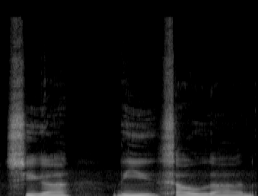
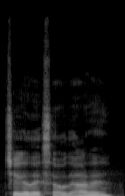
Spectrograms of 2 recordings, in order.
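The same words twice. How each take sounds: First: The title is said with guttural Portuguese pronunciation. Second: The title is said with Spanish pronunciation. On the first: The speaker calls it right. "somebody told me that it's like ... very guttural in pronunciation" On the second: The speaker calls it wrong. "if this was Spanish, I'd say"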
